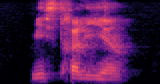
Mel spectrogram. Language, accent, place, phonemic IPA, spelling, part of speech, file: French, France, Lyon, /mis.tʁa.ljɛ̃/, mistralien, adjective, LL-Q150 (fra)-mistralien.wav
- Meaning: Mistralian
